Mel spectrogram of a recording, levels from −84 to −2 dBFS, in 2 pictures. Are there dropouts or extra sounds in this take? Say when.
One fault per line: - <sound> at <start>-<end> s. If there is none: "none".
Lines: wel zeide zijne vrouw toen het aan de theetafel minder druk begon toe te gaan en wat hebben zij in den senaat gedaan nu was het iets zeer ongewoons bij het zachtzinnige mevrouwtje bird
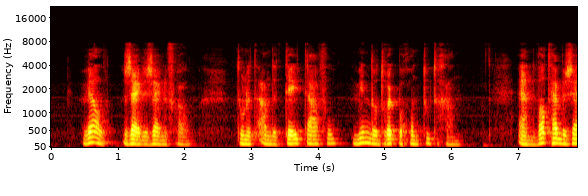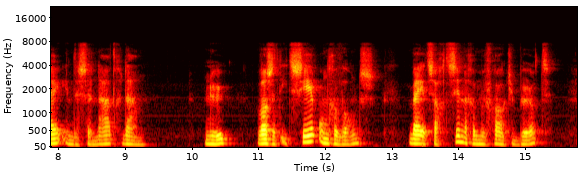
none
